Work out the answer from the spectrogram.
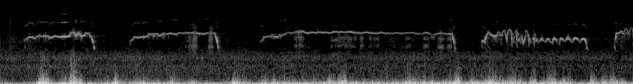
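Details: Juvenile bald eagle on a northeast Florida nest, April 19, 2021, mantling and claiming fish from its parents. It gives loud, sustained high whistled squeals, some long and flat, one wavering, over wind buffeting.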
